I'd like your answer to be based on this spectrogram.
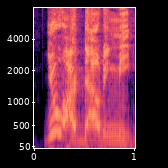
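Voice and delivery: shouting. Reacting to the other speaker doubting them: yelling. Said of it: "Why are you yelling at me?".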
